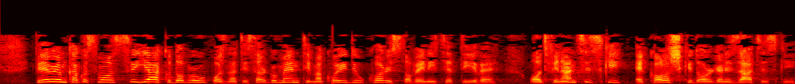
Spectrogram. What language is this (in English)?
Croatian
